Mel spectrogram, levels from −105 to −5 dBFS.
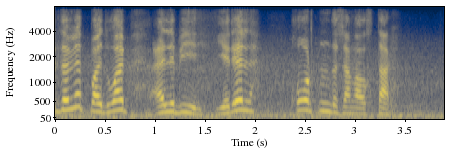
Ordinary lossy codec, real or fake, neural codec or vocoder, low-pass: none; fake; codec, 16 kHz in and 24 kHz out, 1 kbps, XY-Tokenizer; 7.2 kHz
